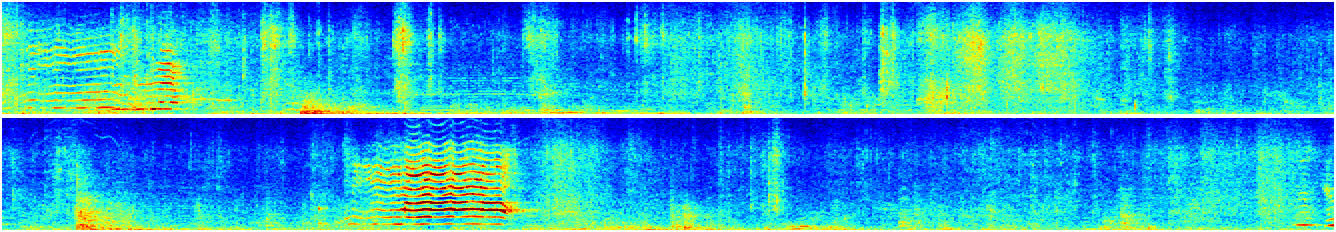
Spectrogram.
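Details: Young Sojat and Totapuri goat kids from a new lot at a goat farm in Pune, India: a short harmonic bleat near the start and a louder wavering bleat after eight seconds, over faint voices and farmyard background.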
